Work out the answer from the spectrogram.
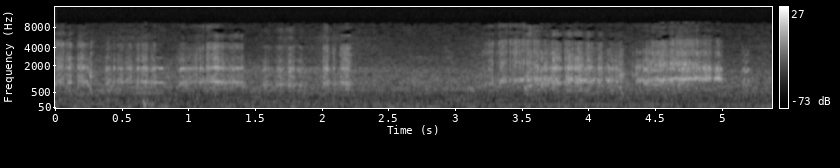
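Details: Laughing kookaburra (Dacelo novaeguineae) laughing in a back yard in Melbourne, Australia: rolling bursts of harsh, chuckling notes in two rising waves over a low background hum.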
